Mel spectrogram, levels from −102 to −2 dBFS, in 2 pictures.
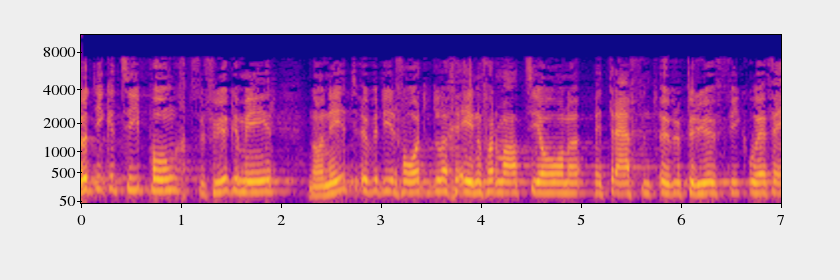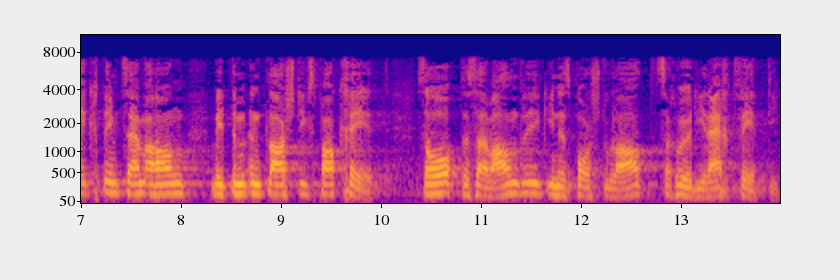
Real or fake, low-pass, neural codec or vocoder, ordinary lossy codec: real; 7.2 kHz; none; AAC, 64 kbps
